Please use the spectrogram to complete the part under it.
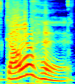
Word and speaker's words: Gallaher: It is G-A-L-L-A-H-E-R. Most people think there should be a second G, so it's Gallagher. But, it's not.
